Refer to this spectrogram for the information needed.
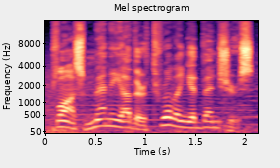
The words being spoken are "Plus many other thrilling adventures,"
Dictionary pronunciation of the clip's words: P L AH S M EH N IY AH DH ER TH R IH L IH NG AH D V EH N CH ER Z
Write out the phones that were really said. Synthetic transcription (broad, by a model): P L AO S M EH N IY AH DH ER TH R IH L IH NG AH D V EH N CH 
